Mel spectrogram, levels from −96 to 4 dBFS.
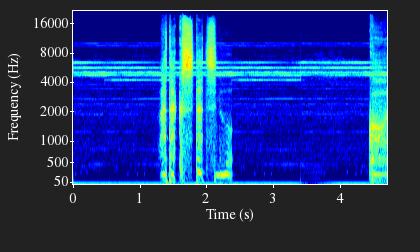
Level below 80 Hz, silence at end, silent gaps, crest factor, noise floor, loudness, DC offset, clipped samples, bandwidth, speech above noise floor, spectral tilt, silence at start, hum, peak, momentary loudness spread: -60 dBFS; 0 s; none; 24 dB; -48 dBFS; -23 LUFS; under 0.1%; under 0.1%; over 20 kHz; 23 dB; 0.5 dB/octave; 0 s; none; -6 dBFS; 26 LU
